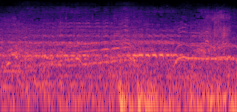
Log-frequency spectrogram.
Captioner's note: all trilling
